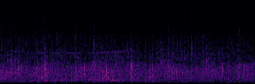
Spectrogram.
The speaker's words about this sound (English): Yeah, come on, let's give God a big clap of praise for that.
